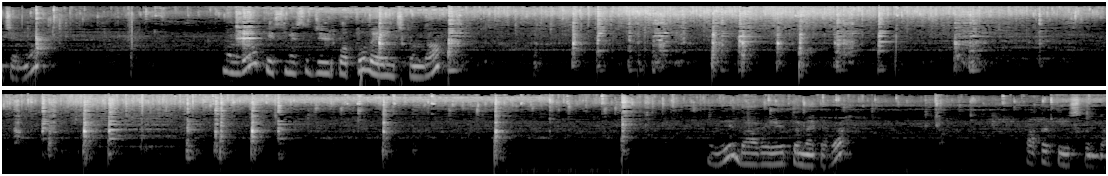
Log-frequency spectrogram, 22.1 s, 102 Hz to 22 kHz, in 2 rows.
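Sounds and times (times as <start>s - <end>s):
nuts sizzling in fat: 0.0s - 22.0s
spoon scraping and clinking on pan: 2.3s - 2.7s, 3.7s - 17.6s.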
